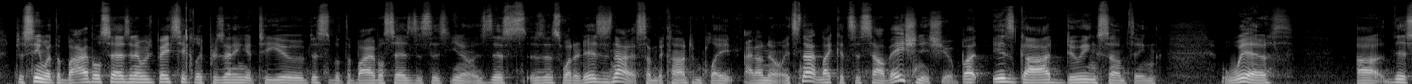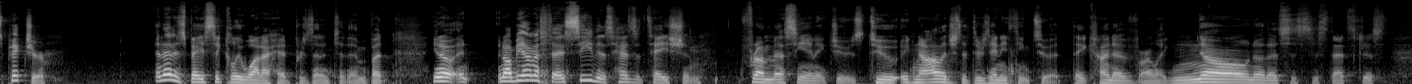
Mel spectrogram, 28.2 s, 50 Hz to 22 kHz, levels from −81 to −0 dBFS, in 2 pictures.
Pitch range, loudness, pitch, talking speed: 115-145 Hz, -26 LUFS, 125 Hz, 210 wpm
